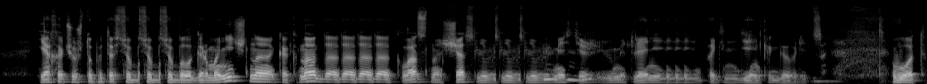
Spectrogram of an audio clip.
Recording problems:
audio stuttering; 4 times, first at 1 s

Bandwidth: 16 kHz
